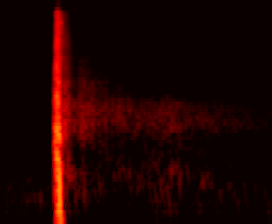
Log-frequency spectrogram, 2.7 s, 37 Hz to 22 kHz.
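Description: A single sharp 9mm pistol shot fired with Winchester PDX-1 124 grain +P ammunition, a loud crack followed by a rolling echo that fades over about two seconds.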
